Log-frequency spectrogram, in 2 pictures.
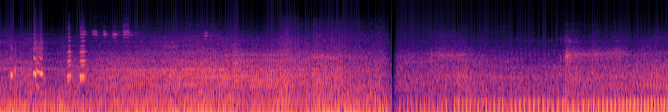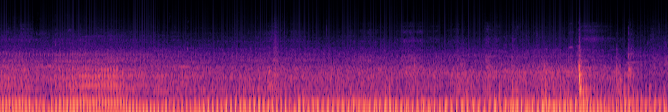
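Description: Yamaha Smash underbone motorcycle's small single-cylinder engine running steadily under way, with one brief dip in loudness just before five seconds in.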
